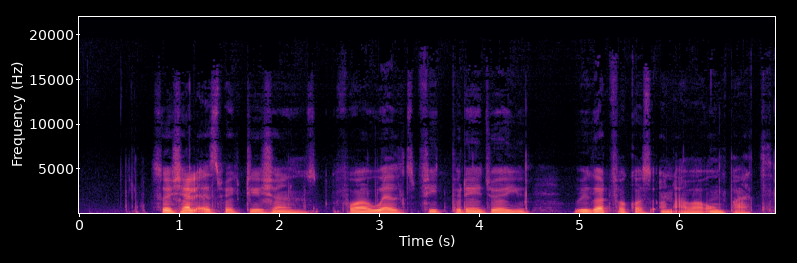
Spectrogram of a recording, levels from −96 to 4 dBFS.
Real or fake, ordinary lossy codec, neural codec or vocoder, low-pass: real; MP3, 96 kbps; none; 19.8 kHz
